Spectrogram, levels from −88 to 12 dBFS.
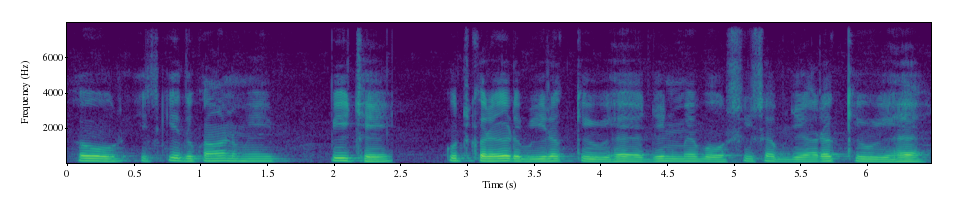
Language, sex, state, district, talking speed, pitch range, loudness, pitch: Hindi, male, Uttar Pradesh, Saharanpur, 165 wpm, 120-135 Hz, -19 LUFS, 130 Hz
